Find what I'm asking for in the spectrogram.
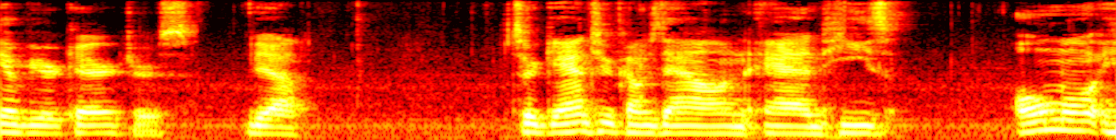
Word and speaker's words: Gantu: Gantu. – Gantu.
